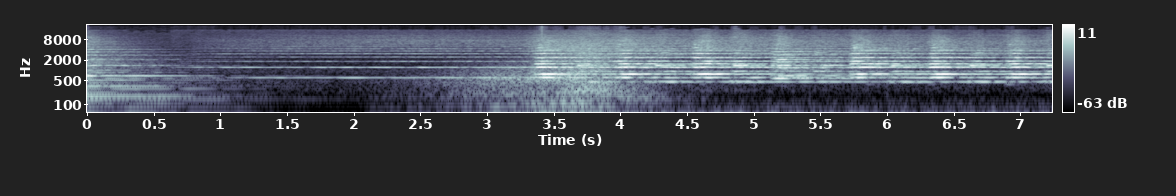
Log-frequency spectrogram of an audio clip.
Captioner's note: dramatic music; air whooshing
